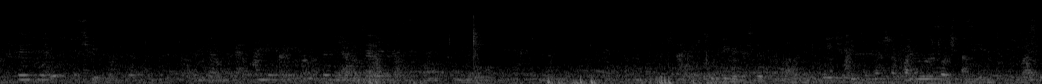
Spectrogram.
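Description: A crowd of men and women murmur and chat in a large echoing hall.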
